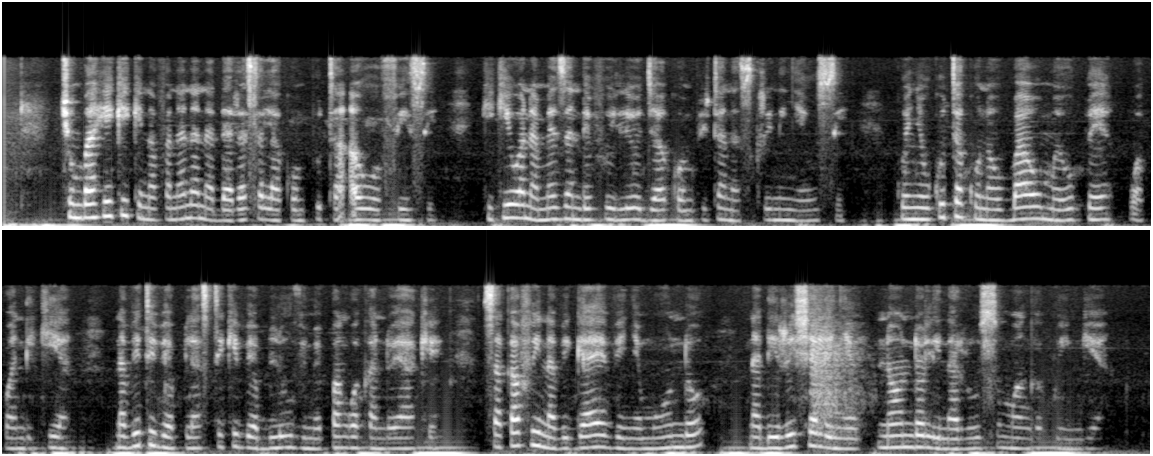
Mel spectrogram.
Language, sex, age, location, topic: Swahili, female, 36-49, Nairobi, education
